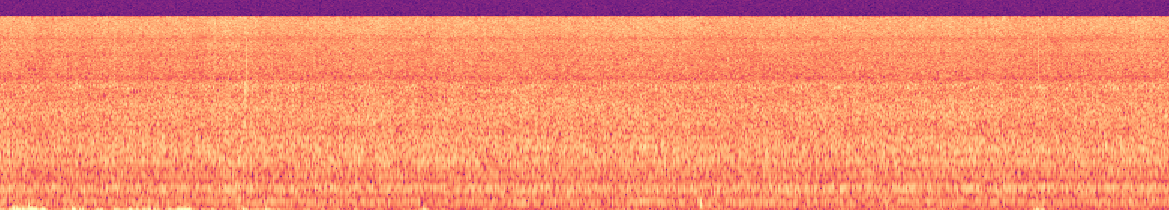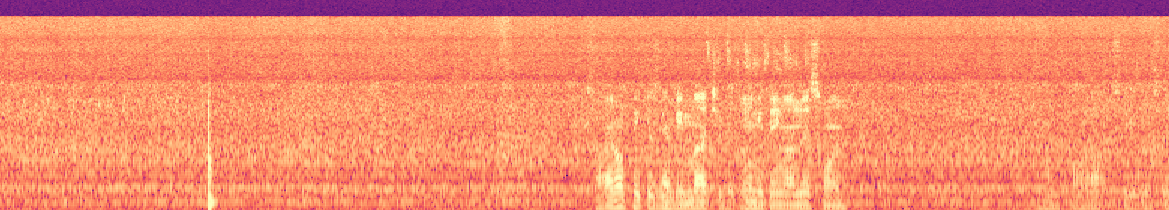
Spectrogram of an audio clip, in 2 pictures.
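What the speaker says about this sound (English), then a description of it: "There are bees on it." Bees buzz softly and continuously around a beehive frame, a low steady hum with a few sharper bursts of activity, and a person speaks briefly at the start.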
